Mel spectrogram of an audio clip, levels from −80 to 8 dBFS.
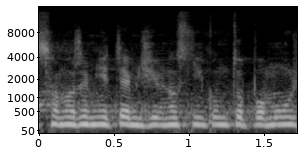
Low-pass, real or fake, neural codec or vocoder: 14.4 kHz; fake; vocoder, 44.1 kHz, 128 mel bands, Pupu-Vocoder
